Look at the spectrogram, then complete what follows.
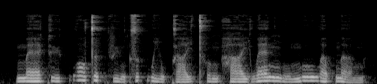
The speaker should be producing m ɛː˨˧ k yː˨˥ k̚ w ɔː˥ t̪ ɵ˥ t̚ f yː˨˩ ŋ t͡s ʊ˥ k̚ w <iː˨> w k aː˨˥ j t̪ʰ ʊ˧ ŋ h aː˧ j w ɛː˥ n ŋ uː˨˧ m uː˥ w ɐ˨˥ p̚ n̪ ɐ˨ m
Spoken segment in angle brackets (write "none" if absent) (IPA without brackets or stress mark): iː˨˩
